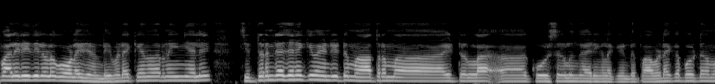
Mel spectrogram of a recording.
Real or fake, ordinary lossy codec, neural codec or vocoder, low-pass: real; MP3, 32 kbps; none; 7.2 kHz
